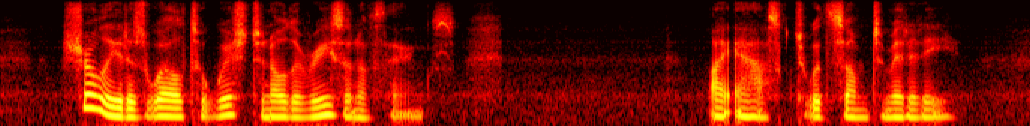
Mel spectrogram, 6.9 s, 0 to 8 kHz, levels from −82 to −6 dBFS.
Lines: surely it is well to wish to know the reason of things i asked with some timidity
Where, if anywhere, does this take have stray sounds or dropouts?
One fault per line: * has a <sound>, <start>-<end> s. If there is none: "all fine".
all fine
